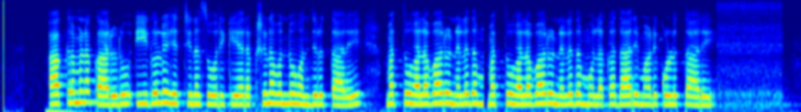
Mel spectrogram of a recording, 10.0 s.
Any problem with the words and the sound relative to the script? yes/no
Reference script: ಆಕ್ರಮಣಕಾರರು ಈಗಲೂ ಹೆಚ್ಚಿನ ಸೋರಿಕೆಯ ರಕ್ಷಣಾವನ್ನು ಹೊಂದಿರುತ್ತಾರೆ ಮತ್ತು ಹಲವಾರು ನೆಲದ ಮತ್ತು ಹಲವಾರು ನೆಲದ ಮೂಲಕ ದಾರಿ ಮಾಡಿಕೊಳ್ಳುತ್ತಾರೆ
no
